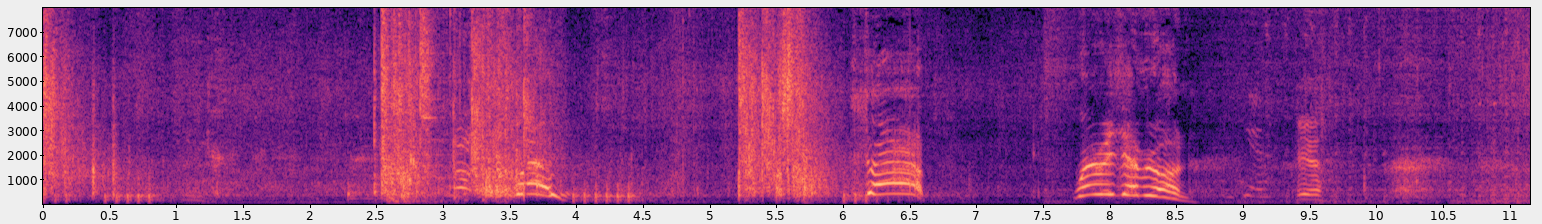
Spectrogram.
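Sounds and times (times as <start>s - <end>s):
gunshots near a checkpoint in Ukraine: 0.0s - 1.0s, 2.5s - 4.5s, 5.2s - 6.2s
speech: 8.1s - 8.7s, 9.4s - 9.8s.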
